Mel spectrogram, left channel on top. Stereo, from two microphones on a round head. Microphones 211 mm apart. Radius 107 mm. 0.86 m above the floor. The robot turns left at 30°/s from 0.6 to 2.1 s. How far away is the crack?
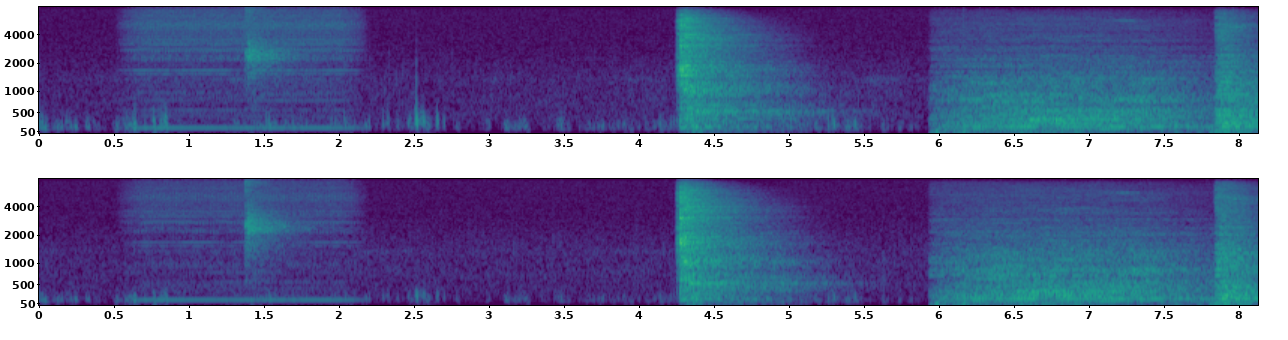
About 1.7 m.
